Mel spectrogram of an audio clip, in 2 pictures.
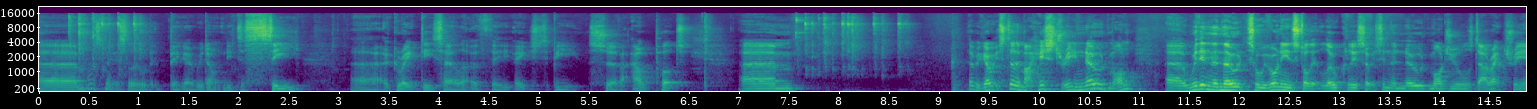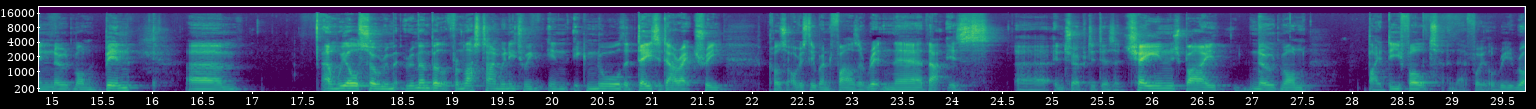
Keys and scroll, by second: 0.4-1.1 typing, 8.0-8.5 typing.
